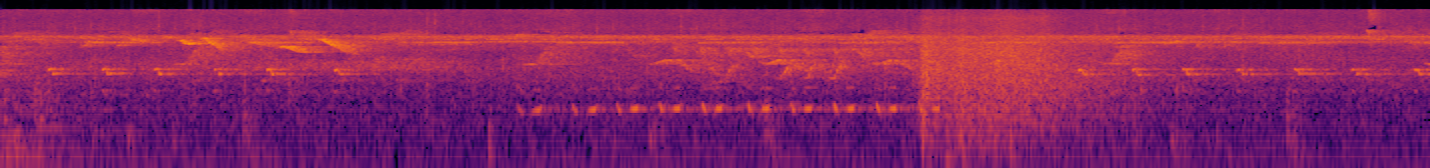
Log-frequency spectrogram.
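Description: Birds chirping: a steady series of short repeated high notes with other sliding calls over them, and a lower run of quick chirps in the middle. A short rush of hissing noise about nine seconds in.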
